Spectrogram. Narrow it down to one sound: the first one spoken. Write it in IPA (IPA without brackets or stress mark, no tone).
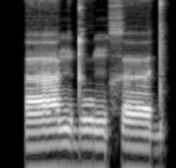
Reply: aː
